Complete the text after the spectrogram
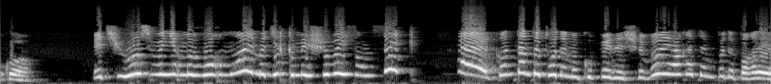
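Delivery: high, loud, near-crying rant; hammed-up tearful fury at the hairdresser; furious imagined tirade. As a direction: scream it at her, voice breaking.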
